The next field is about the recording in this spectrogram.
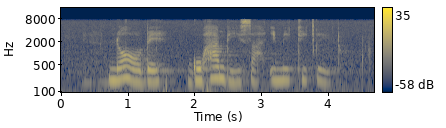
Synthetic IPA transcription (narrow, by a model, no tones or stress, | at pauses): nɔɓɛ | k̬uhambʱisaimikʰiǀiːtʰʼɔ̥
